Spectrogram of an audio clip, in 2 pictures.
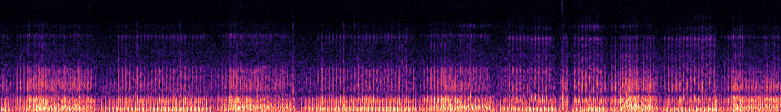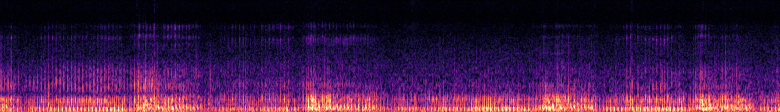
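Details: Close, continuous purr from a pet cat, offered as a soothing sound; a low buzzing rumble that swells and eases with regular breaths about once a second, steady for the whole stretch.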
